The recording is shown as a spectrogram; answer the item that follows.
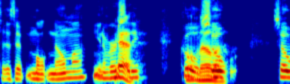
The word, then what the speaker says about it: Multnomah: So you went to, I think, how do I pronounce it? Is it Multnomah University?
